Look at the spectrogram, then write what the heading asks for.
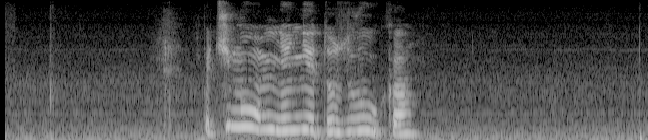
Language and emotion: Russian, sad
